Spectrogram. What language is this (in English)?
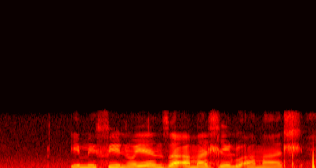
South Ndebele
